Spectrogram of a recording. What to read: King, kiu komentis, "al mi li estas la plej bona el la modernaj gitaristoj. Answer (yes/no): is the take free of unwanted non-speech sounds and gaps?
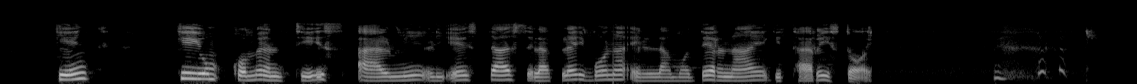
no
